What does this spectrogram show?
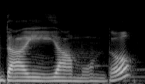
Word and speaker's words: ダイヤモンド: How would you pronounce diamond in Japanese? You have any idea? Yes! Diamondo.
